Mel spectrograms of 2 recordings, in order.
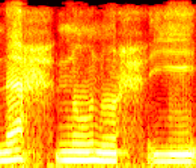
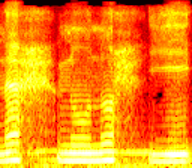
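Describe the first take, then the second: Both takes have the same delivery.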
